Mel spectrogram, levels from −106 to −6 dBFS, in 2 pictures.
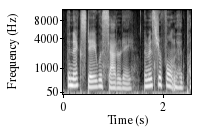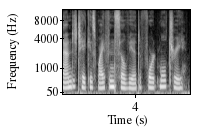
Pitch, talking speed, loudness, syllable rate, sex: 195 Hz, 225 wpm, -19 LUFS, 5.4 syllables/s, female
